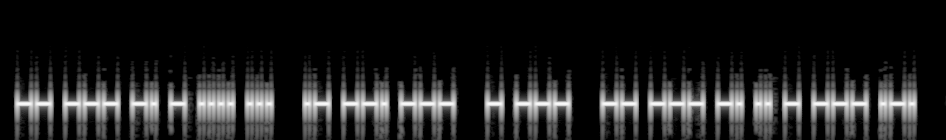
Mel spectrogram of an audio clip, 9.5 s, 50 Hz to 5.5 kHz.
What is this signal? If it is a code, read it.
Morse code, heard as a keyed tone, about 25 wpm, 600 Hz. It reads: MONTHS AGO TO MONITOR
